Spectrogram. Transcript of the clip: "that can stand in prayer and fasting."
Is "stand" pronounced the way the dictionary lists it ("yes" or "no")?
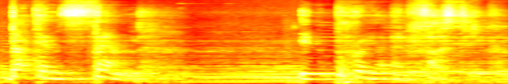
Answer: yes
